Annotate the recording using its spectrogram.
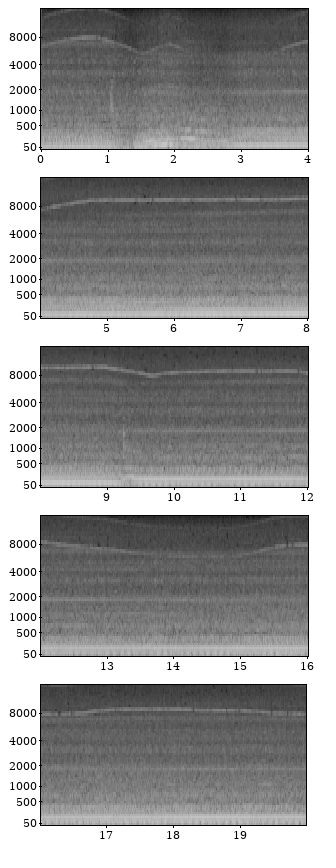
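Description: A truck engine drones steadily, shifting gear now and then.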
